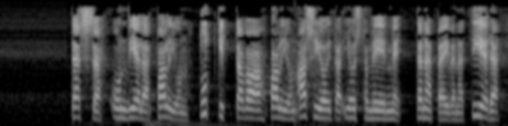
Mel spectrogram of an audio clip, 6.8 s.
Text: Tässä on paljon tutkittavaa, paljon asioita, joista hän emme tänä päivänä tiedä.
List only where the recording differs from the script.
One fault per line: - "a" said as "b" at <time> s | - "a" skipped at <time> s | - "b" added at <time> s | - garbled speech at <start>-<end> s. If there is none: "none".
- "vielä" added at 1.7 s
- "hän" said as "me" at 4.9 s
